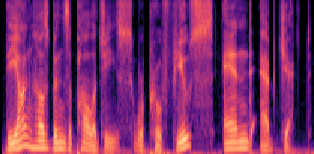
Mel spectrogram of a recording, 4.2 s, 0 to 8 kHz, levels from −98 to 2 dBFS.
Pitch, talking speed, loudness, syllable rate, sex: 105 Hz, 115 wpm, -19 LUFS, 4.2 syllables/s, male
